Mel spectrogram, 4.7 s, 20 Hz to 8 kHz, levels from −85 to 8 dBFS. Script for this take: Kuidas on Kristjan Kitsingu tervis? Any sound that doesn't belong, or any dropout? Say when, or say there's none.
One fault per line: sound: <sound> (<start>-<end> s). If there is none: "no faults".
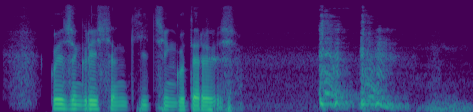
sound: cough (3.2-4.1 s)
